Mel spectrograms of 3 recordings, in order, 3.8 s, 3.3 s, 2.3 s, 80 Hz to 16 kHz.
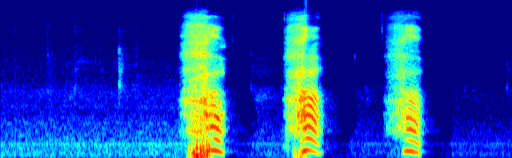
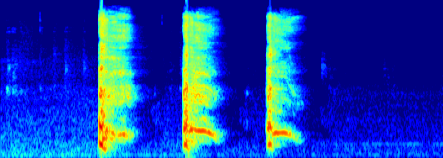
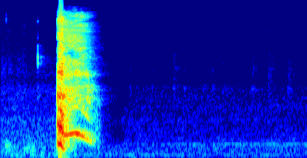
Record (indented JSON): {
  "exhalation_length": "3.8 s",
  "exhalation_amplitude": 32552,
  "exhalation_signal_mean_std_ratio": 0.31,
  "three_cough_length": "3.3 s",
  "three_cough_amplitude": 32767,
  "three_cough_signal_mean_std_ratio": 0.32,
  "cough_length": "2.3 s",
  "cough_amplitude": 32768,
  "cough_signal_mean_std_ratio": 0.22,
  "survey_phase": "alpha (2021-03-01 to 2021-08-12)",
  "age": "18-44",
  "gender": "Female",
  "wearing_mask": "No",
  "symptom_none": true,
  "smoker_status": "Never smoked",
  "respiratory_condition_asthma": false,
  "respiratory_condition_other": false,
  "recruitment_source": "REACT",
  "submission_delay": "1 day",
  "covid_test_result": "Negative",
  "covid_test_method": "RT-qPCR"
}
